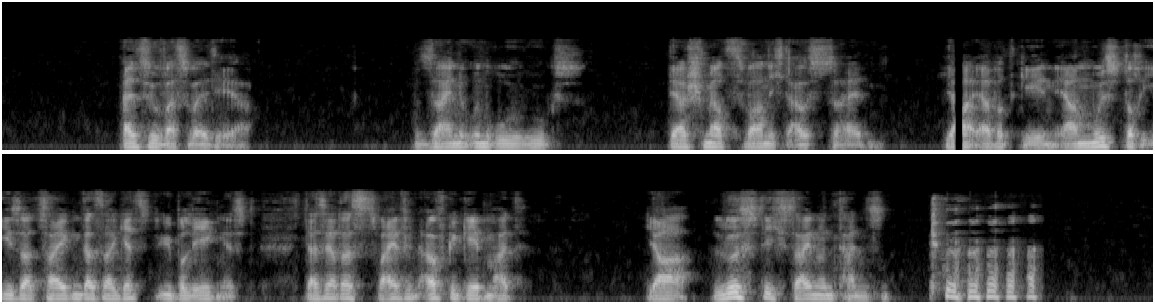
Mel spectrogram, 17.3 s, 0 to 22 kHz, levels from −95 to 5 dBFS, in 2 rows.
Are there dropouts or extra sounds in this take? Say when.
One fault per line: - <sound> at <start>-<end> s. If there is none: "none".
- dropout at 7.2-7.2 s
- laugh at 15.6-16.5 s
